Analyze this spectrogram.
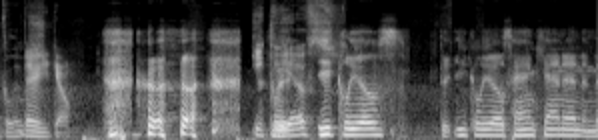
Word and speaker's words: Ikelos: that hand cannon, or how do you guys pronounce that? Ikelos? There you go. Ecleos.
